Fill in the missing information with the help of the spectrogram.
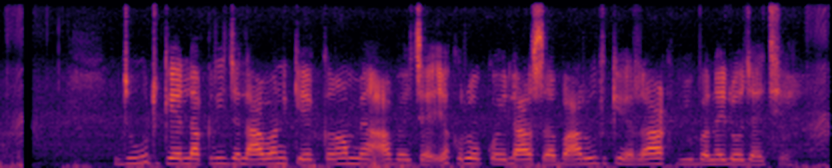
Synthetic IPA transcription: d͡ʒuʈkeləkɾid͡ʒəlaβənkekəmːea̰bɛt͡ʃʰɛekɾokoilasə̃baɾud̪keɾakʰbʱibənəɪlod͡ʒajt͡ʃʰɛ̰

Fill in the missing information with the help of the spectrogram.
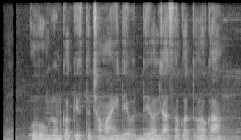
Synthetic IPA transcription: ʊɦuːmloːnkakɪst̪t͡ʃʰəmaːɦĩd̪eːɦəld͡ʒasəkət̪ɦɔkaː

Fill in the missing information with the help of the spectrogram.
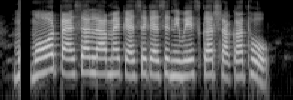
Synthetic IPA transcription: mmoːɾpɛːsalamɛ̃kɛːsekɛːsenɪʋeːskɐɾsɐkat̪ʰɦoː

